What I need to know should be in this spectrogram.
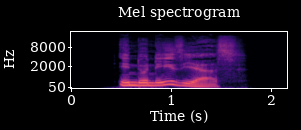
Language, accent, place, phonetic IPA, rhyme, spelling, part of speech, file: German, Germany, Berlin, [ɪndoˈneːzi̯ɐs], -eːzi̯ɐs, Indonesiers, noun, De-Indonesiers.ogg
- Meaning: genitive of Indonesier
